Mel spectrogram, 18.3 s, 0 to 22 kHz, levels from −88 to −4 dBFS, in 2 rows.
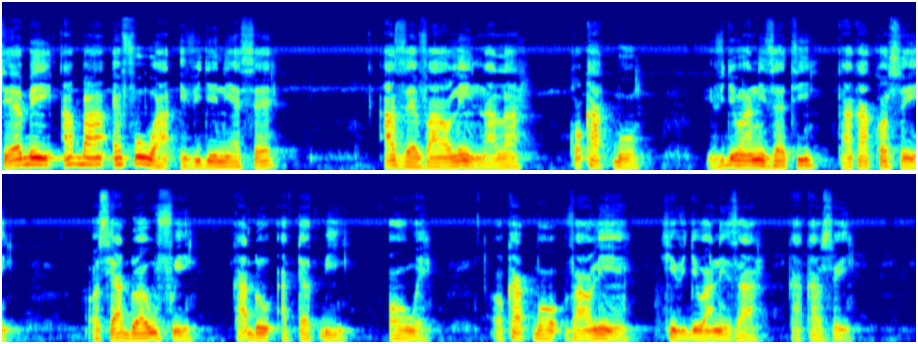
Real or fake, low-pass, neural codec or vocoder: fake; 14.4 kHz; vocoder, 44.1 kHz, 128 mel bands every 256 samples, BigVGAN v2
